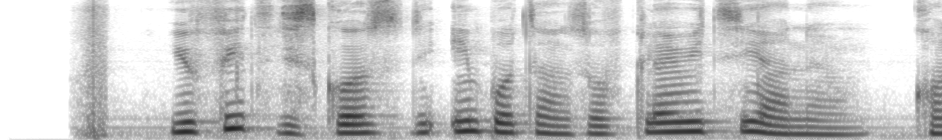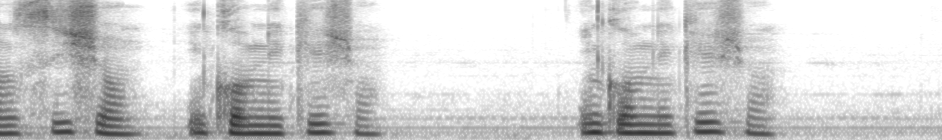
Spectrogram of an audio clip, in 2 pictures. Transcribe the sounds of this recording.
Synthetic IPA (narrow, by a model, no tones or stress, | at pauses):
jufitdiskɔsdiʔĩmpɔtãnsɔfklɛɹitʰiãnã | kʰɔ̃nsiʃɔ̃n | ĩnkʰɔmjunike | ĩnkɔmjunikeʃɔ̃n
